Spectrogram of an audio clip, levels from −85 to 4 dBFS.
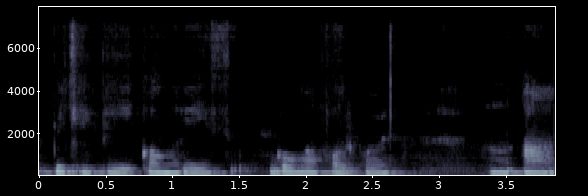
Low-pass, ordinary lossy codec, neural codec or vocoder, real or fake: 7.2 kHz; none; codec, 44.1 kHz, 2.6 kbps, SNAC; fake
